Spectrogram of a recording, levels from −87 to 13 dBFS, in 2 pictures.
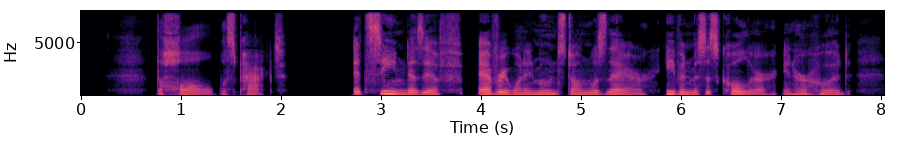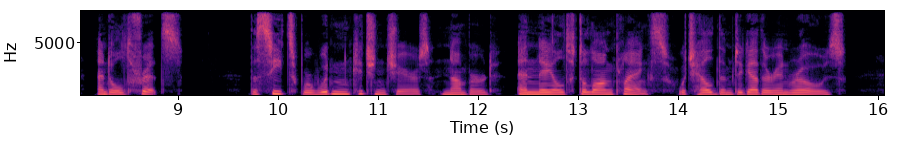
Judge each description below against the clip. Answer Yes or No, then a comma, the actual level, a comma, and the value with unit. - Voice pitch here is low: No, high, 190 Hz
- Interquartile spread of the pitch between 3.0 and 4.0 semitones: No, narrow, 2.4 semitones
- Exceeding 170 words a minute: No, average, 155 wpm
